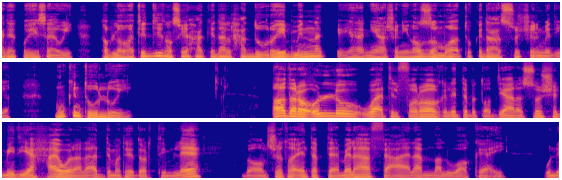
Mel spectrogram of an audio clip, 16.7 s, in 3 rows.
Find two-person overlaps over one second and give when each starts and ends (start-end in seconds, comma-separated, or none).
none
